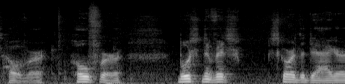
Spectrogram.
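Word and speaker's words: Hofer: I've been calling him Hoffer forever, but it's Hover.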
